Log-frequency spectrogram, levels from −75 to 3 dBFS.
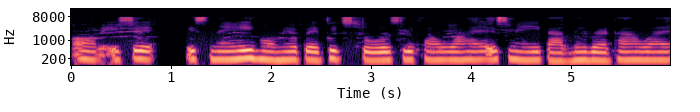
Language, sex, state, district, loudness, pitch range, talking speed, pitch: Hindi, female, Gujarat, Valsad, -15 LUFS, 185-195 Hz, 140 wpm, 185 Hz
